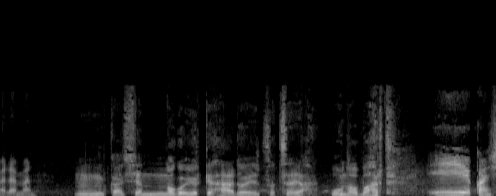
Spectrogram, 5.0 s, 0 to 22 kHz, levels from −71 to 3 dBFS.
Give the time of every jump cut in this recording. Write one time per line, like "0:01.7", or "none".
0:02.6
